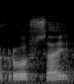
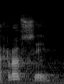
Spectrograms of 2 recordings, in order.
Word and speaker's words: rosae: En la Edad Media no se decía rosa, rosae, sino rosa, rose, no se decía nauta, nautae, nadie hablaba de marineros, nautae, no, naute.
